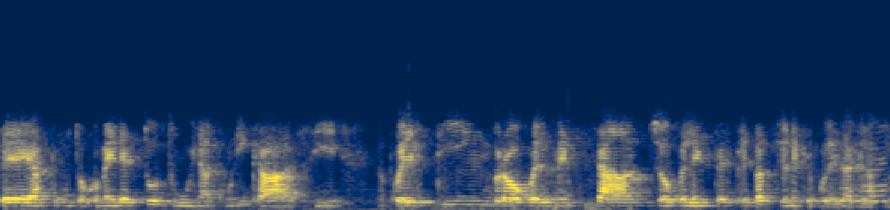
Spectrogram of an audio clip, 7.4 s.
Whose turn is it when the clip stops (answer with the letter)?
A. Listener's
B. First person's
A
